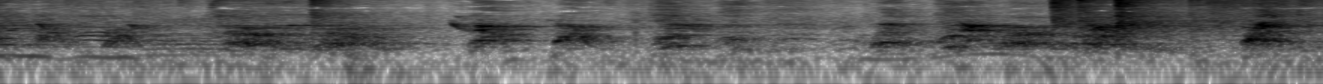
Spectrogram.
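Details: Dogs at the Yangsan abandoned dog shelter in South Korea, during an operation to catch a biting dog: short, harsh barks repeated roughly every half second, overlapping with human voices.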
